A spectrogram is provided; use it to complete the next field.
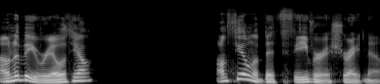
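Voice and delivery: dead serious deadpan delivery, no wink. Retelling what a man told the audience at a club, retelling a deadpan line. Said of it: "looks deadpan into the audience and goes".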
